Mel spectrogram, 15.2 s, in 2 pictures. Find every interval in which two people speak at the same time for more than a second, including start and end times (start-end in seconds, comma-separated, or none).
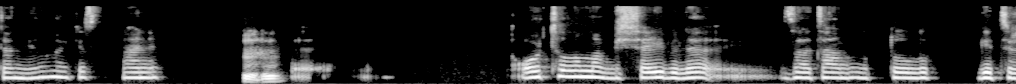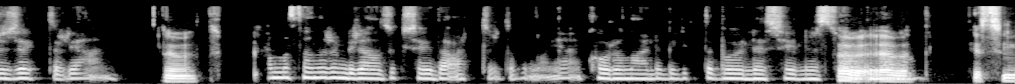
none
